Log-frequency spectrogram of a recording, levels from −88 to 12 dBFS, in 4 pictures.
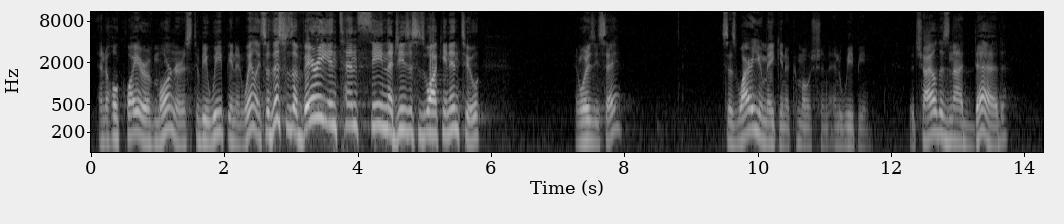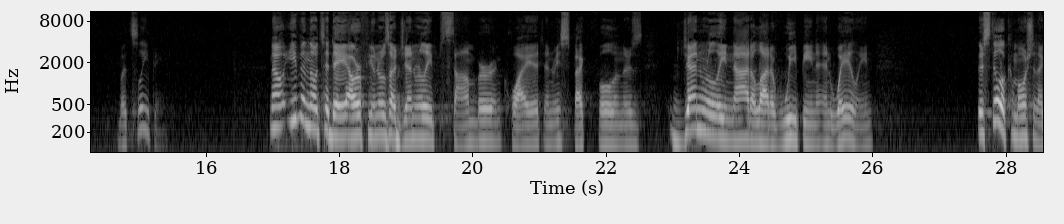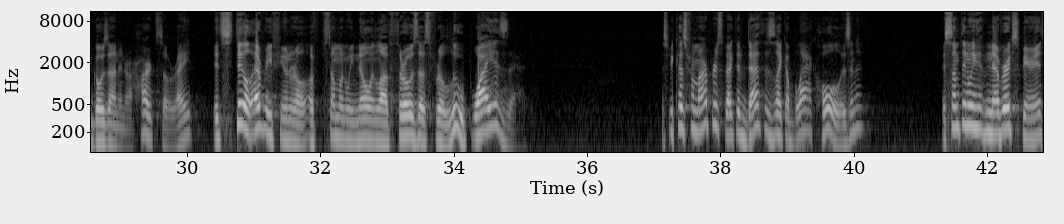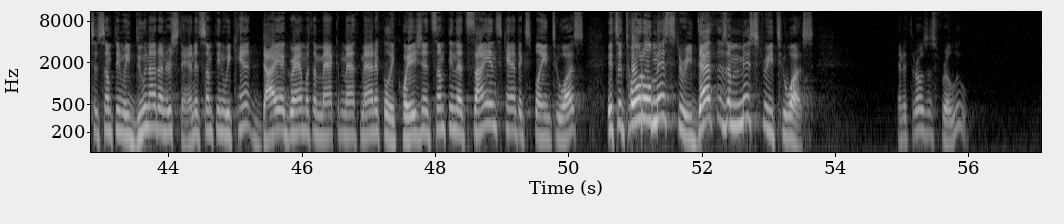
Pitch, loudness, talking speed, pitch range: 160 Hz, -25 LUFS, 165 wpm, 120-200 Hz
